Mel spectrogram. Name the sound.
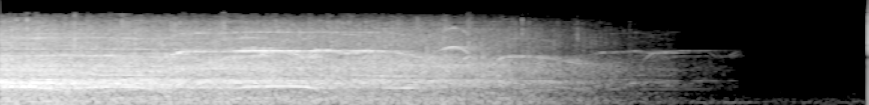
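crowd cheering and applause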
